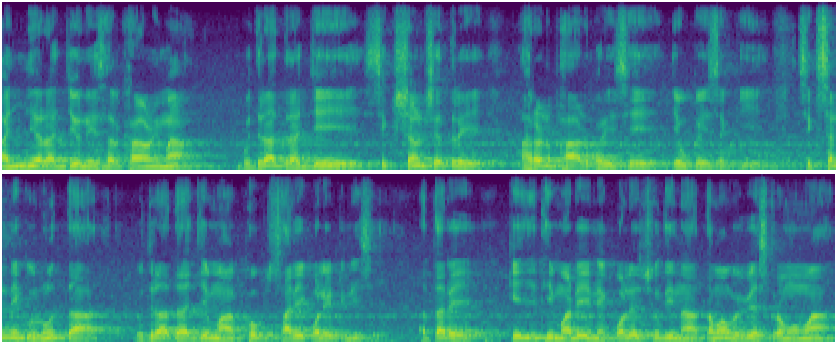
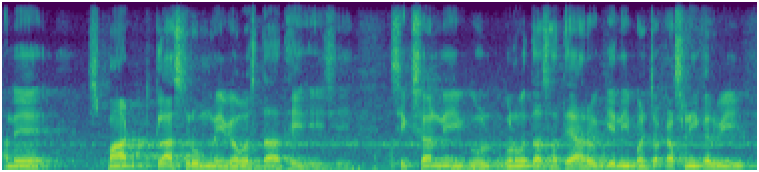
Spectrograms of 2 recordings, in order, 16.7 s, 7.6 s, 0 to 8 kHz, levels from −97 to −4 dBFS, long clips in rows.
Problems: constant background noise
